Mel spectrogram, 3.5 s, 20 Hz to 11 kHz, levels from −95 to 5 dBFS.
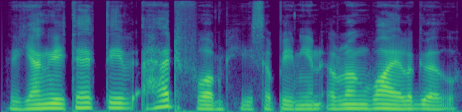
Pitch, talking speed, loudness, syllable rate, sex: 125 Hz, 190 wpm, -18 LUFS, 5.9 syllables/s, male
